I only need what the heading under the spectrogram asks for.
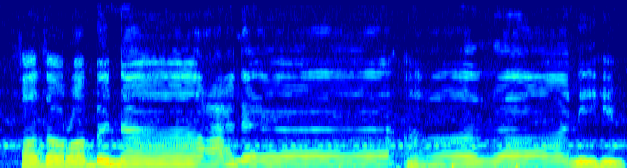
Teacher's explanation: مد منفصل کا قاعدہ لگے گا جسے ہم 3 حرکات تک کھینچ کے پڑھتے ہیں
